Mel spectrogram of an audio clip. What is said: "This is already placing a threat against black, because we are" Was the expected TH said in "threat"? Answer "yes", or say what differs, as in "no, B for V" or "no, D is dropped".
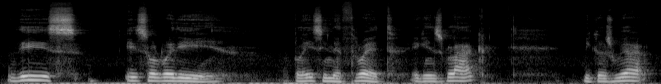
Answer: yes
